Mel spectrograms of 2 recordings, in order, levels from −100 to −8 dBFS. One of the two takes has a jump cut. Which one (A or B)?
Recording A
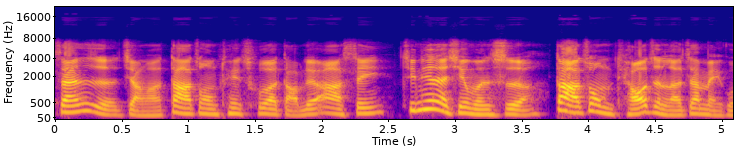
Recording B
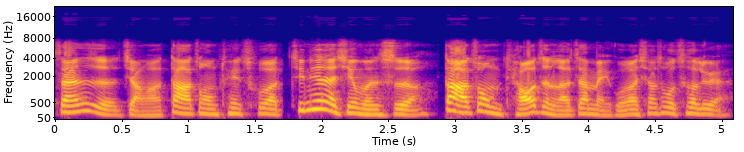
B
